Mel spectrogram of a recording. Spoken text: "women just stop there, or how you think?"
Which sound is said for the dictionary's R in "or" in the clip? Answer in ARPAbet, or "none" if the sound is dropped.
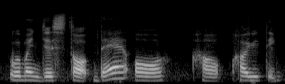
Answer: W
